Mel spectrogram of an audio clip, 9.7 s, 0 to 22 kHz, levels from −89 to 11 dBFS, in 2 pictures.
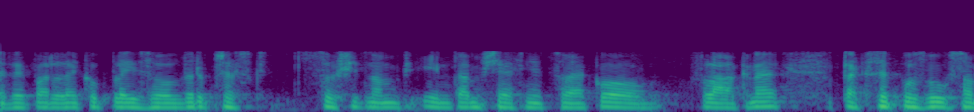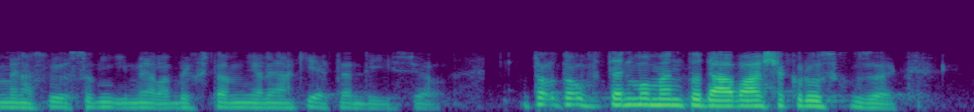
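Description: A speech recording that's been run through the iLBC codec for its whole length, and you can hear it plainly. Everything above about 3.8 kHz is gone, so it has that boxed-in narrowband phone quality, and the speech comes out slightly rough and synthetic. That grain fits iLBC coding each 30 ms frame's excitation on its own, without borrowing from the frame before. The amount of damage fits the 13.33 kbps mode.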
